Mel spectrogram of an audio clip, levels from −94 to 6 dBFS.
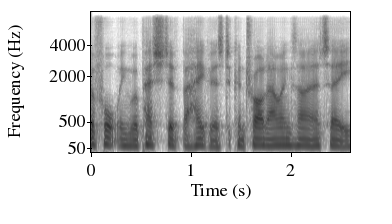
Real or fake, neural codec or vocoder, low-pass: fake; codec, 16 kHz, 0.2 kbps, FocalCodec; 7.2 kHz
